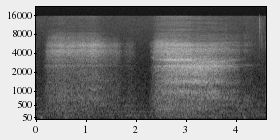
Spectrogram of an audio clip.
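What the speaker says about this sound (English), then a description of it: "Big breath out." Long, deep exhale through the nose and mouth during a yoga session, two airy breath sounds close to the mic, the second one fuller and louder, with no talking.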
